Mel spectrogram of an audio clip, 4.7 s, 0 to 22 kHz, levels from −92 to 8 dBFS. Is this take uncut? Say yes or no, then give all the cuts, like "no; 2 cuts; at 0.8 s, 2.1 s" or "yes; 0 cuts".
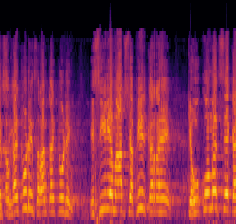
yes; 0 cuts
